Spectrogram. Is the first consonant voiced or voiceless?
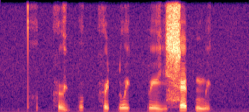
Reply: voiceless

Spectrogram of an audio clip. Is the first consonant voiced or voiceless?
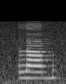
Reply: voiced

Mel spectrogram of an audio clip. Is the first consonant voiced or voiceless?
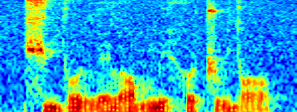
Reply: voiceless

